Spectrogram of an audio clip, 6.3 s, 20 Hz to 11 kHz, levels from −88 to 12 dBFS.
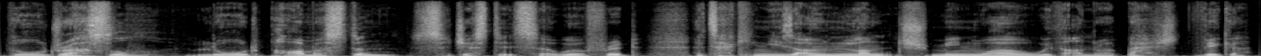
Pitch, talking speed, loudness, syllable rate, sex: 100 Hz, 135 wpm, -18 LUFS, 5.1 syllables/s, male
